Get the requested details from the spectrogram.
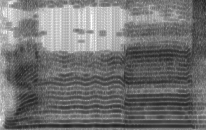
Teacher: نون مشدد غنہ کر کے پڑھیں گے، اور غنہ کرنے کے بعد الف سے پہلے زبر الف مدہ 2 سیکنڈ تک کھینچنا بھی ہے۔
